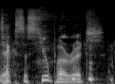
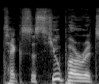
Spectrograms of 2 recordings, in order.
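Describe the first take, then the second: First: Lightly voiced mock slogan; mock Bernie, second take. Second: Louder, higher mock rallying cry; mock Bernie slogan. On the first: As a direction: repeat it in a mild imitation. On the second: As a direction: ham up the slogan. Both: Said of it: "sagt er jetzt".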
